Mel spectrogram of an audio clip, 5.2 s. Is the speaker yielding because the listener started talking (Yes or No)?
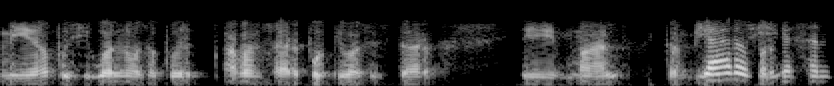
Yes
